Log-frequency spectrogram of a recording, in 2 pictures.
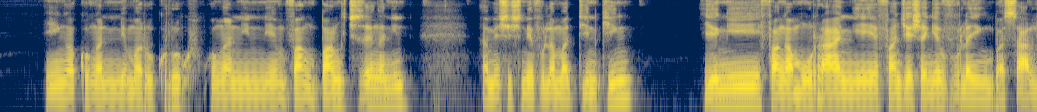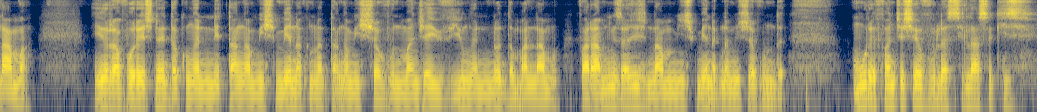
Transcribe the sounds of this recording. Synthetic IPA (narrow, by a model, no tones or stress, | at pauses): iŋakoŋaninemaɾukuruku̥koŋaninemivaŋibaŋɡit͡ʃi̥zeŋanini̥ | amesisinevuləmad̪inikiɲi | iɲifaŋamuɾaŋefaɳd͡ʒeʃaɲevulaiɲimba̰sa̰lamə̰ | iwravoɾet͡ʃinod̪akoŋaninet̪aŋəmisimenakunat̪a̰ŋəmiiʃavunimaɳd͡ʒajviŋaninod̪amʔa̰lamə̰ | faɾʔaːminiɲizanizinammisimena̰knamiʃavṵnd̪a | muɾefand͡ʒeʃevuləsilasakizi̥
